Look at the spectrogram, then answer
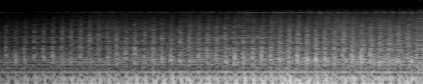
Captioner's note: helicopter whirring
